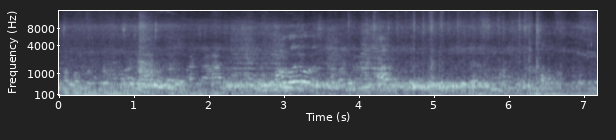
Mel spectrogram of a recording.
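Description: Jonsira Teddy pigeons cooing in a loft, soft repeated coos mixed with bird calls and a steady background hum, with people talking throughout.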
